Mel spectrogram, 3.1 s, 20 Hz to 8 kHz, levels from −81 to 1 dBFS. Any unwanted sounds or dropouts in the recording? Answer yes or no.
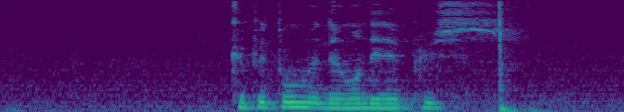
no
